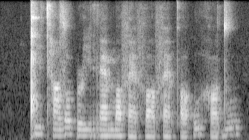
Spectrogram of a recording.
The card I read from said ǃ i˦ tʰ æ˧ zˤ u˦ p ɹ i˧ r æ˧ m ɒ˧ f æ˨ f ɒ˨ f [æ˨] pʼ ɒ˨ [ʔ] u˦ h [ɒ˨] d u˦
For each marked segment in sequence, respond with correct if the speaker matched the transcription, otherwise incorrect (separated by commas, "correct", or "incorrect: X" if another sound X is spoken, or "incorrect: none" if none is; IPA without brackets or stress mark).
correct, correct, correct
